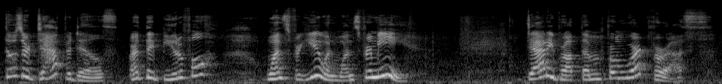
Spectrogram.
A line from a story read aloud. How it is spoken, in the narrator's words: my mom exclaims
